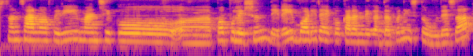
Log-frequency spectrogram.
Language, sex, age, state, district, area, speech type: Nepali, female, 30-45, West Bengal, Kalimpong, rural, spontaneous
